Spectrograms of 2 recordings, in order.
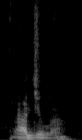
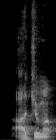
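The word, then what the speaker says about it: ajumma (아줌마): How do you pronounce that? – Ajumma. – Ajumma. Oh, ajumma. – Ajumma.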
